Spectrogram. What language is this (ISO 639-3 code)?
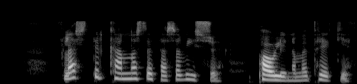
isl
